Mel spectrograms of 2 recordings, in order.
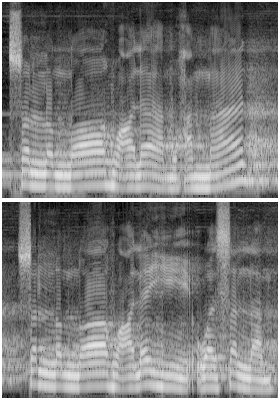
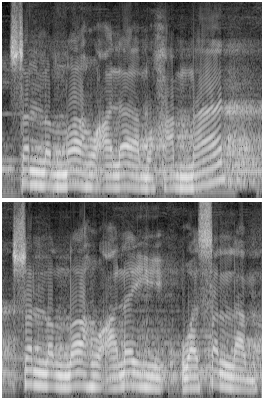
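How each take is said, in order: No difference in how they are said.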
